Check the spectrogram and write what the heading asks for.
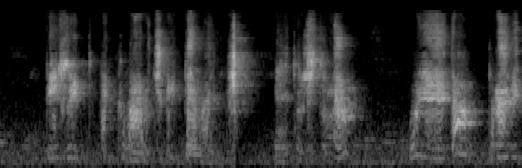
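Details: Indoor pet budgerigar chattering speech imitations, steady streams of scratchy, squeaky high syllables broken by two short pauses.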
